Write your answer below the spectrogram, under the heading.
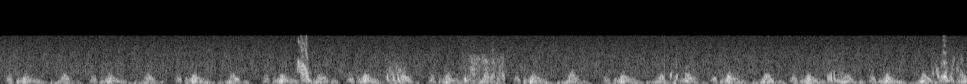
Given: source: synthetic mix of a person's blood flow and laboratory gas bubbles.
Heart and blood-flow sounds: Doppler ultrasound of blood flow; precordium
2.96-3.15 s: bubbles
3.84-4.07 s: bubbles
4.62-5.06 s: bubbles
5.71-5.75 s: bubbles
6.68-6.91 s: bubbles
8.24-8.43 s: bubbles
9.30-9.65 s: bubbles
From the record:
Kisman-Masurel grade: 123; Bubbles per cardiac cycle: 1 to 2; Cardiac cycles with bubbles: 10 to 50%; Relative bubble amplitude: loud (0.450 to 0.775); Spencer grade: 2 (many but less than half of the cardiac periods contain bubble signals, singularly or in groups); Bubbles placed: only in the low amplitude regions of the cardiac cycle

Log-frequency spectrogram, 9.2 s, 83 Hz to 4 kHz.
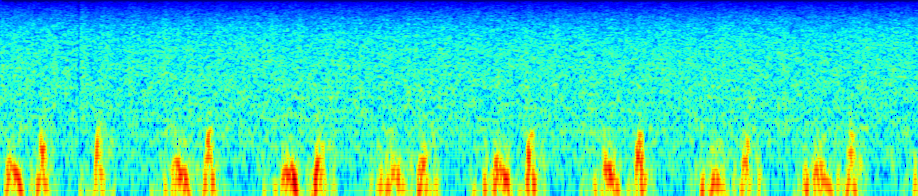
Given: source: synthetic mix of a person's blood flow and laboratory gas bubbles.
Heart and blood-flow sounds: Doppler ultrasound of blood flow; precordium
2.05-2.11 s: bubbles
6.02-6.07 s: bubbles
6.15-6.22 s: bubbles
From the record:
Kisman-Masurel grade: 121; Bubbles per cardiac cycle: 1 to 2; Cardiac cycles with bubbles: 10 to 50%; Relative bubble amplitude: barely perceptible (0.100 to 0.250); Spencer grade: 2 (many but less than half of the cardiac periods contain bubble signals, singularly or in groups); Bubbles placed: only in the low amplitude regions of the cardiac cycle

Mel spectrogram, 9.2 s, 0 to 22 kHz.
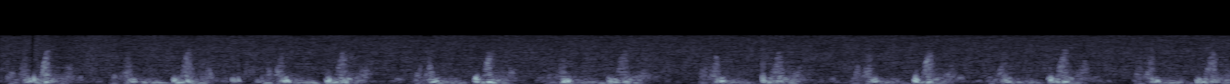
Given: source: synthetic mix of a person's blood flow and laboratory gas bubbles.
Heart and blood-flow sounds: Doppler ultrasound of blood flow; precordium
1.63-2.02 s: bubbles
5.67-5.77 s: bubbles
From the record:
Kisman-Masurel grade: 121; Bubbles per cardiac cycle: 1 to 2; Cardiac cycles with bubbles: 10 to 50%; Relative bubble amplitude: barely perceptible (0.100 to 0.250); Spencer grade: 2 (many but less than half of the cardiac periods contain bubble signals, singularly or in groups); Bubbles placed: only in the low amplitude regions of the cardiac cycle

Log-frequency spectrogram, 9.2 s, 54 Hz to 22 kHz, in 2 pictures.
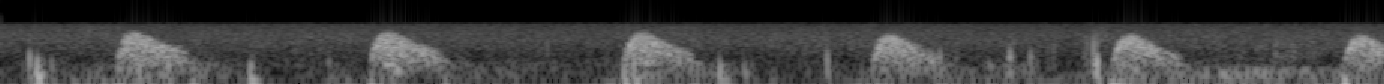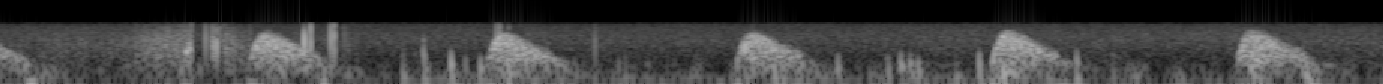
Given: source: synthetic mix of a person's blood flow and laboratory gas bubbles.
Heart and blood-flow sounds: Doppler ultrasound of blood flow; subclavian vein
no bubbles
From the record:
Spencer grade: 0 (complete lack of bubble signals)

